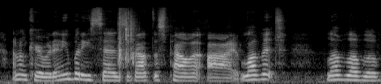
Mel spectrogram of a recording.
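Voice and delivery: ordinary talk, nothing marked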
